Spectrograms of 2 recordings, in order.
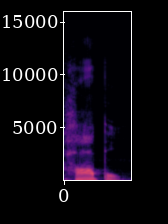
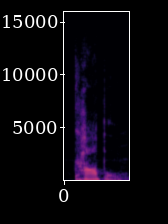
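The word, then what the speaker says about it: Coppell: That's uh that one is said co c copple. Coppel. I could I could see people pronouncing it both ways.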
